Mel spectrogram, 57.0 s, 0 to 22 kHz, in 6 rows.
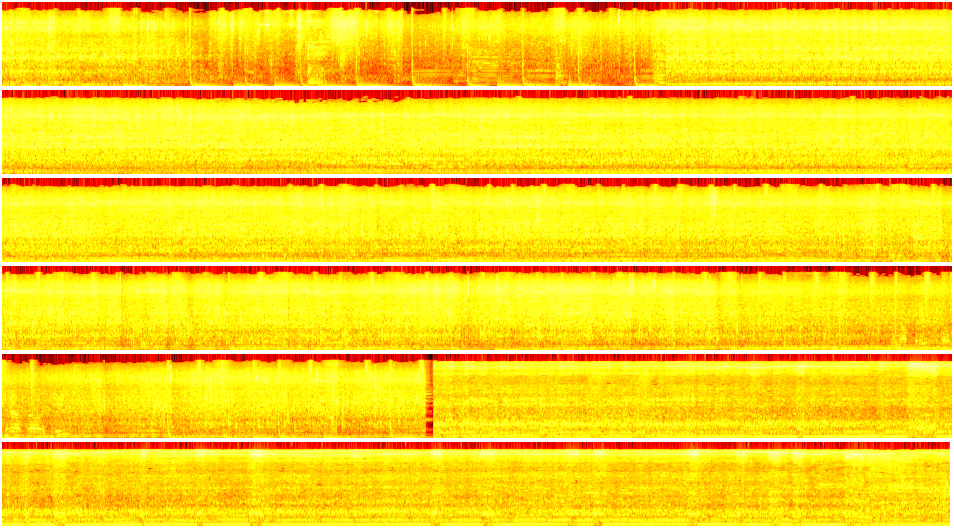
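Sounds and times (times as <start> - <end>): truck engine running hard: 0.0 - 56.9
wheels churning through mud: 0.0 - 56.9.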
